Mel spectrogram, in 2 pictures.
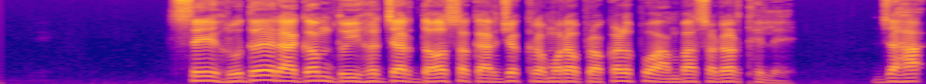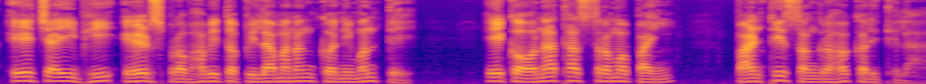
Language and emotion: Odia, neutral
